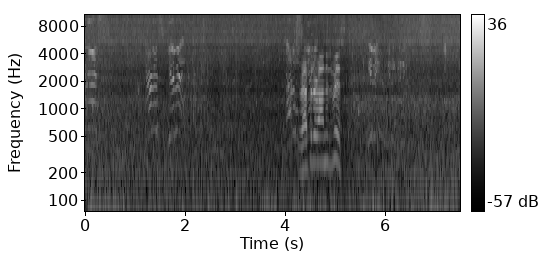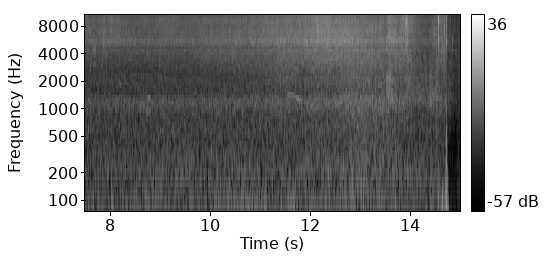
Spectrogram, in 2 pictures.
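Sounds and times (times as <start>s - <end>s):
ocean surf breaking: 0.0s - 15.0s
wind buffeting microphone: 0.0s - 15.0s.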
